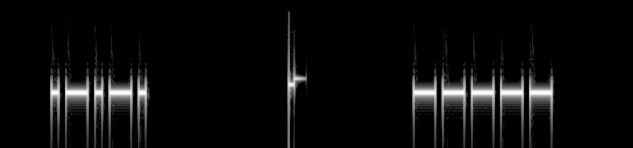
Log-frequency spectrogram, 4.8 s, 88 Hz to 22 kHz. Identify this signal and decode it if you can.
Morse code, heard as a keyed tone, about 22 wpm, 700 Hz. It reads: <AR> 0
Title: Single Character (Letter:Number:Punctuation:Prosign) Alt 22wpm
